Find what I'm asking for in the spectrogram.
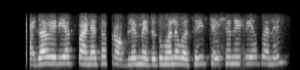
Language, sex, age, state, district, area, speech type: Marathi, female, 30-45, Maharashtra, Palghar, urban, conversation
